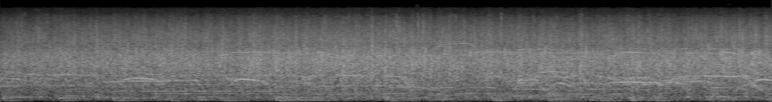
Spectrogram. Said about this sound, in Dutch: Dat is natuurlijk dan wel een applaus waard, hè.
